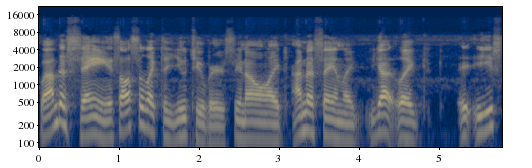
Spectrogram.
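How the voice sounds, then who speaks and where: A man with a medium pitch keeps a moderate pace and lively intonation. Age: 20s. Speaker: live streamer. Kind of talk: casual chat. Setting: live stream. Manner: halting.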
